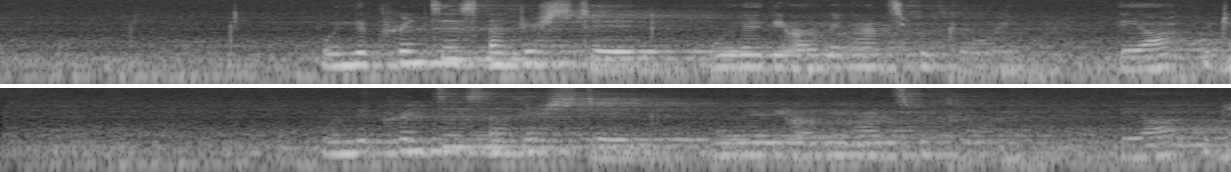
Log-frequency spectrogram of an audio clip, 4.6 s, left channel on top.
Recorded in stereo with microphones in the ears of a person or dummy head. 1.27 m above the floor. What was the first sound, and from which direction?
A woman speaking, 75° left (ahead or behind).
